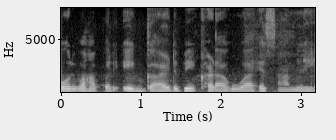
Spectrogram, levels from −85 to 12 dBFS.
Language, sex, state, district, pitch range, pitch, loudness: Hindi, female, Chhattisgarh, Raipur, 165-180 Hz, 170 Hz, -17 LUFS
